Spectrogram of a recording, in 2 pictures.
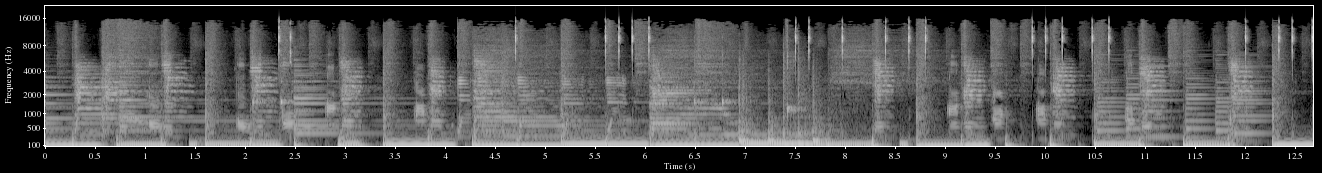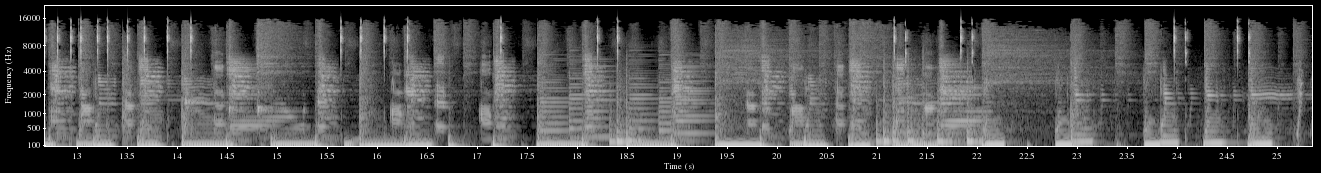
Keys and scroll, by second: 5.5 space, 7.4 space, 9.8 space, 12.6 space, 15.8 space.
